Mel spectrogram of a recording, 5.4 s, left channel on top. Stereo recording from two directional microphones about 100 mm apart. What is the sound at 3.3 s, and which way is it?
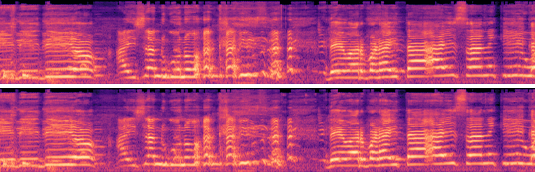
Child singing, 25° right (ahead or behind).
